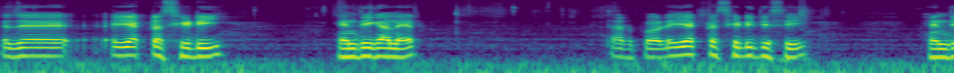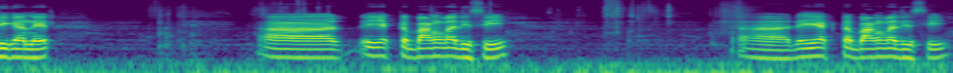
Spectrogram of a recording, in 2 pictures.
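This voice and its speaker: A man's voice: medium pitch, flat delivery, slow pace, pauses often, bright, forceful tone, smooth. A man with a Bangladeshi accent giving an informal, repetitive product demonstration as a seller, pointing things out as he goes. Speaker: electronics seller demonstrating used audio gear.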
